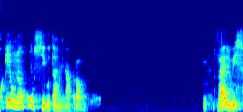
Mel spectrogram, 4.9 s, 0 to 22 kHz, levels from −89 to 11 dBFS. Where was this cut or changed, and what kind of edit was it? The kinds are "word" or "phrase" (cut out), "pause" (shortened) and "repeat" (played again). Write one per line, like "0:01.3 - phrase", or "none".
none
